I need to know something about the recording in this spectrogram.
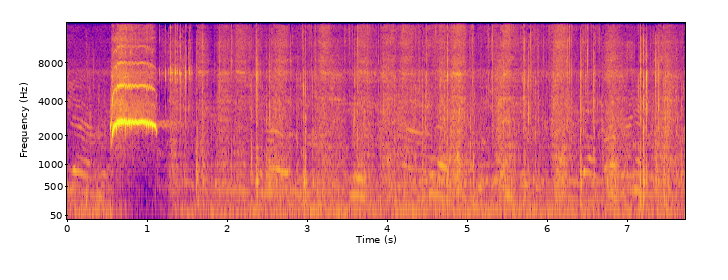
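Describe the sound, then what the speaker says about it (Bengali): A sharp, shrill whistle blast of about half a second starts a village girls' ball-blowing challenge game, followed by background chatter and rustling movement. "বাসি ফু দিলে খেলা স্টার্ট"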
